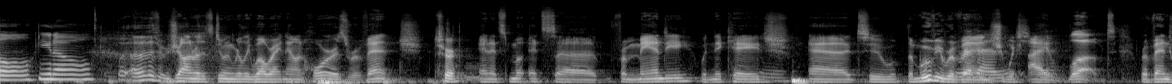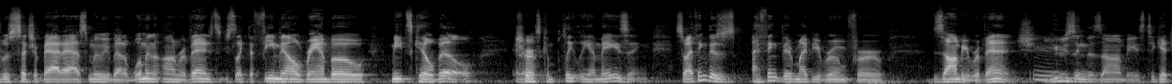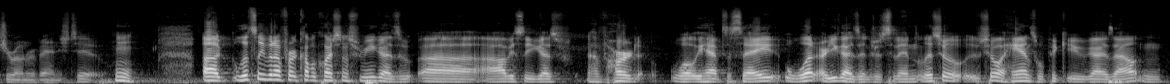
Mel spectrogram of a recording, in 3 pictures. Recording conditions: busy venue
